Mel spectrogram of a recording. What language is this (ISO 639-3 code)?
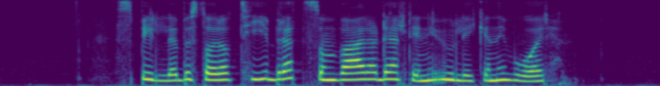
nor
